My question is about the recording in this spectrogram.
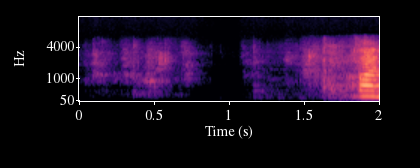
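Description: A red calf drinking water from a metal bucket, a few faint sounds in the first half second.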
